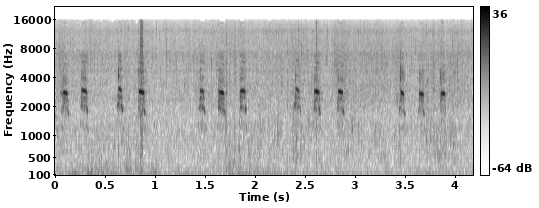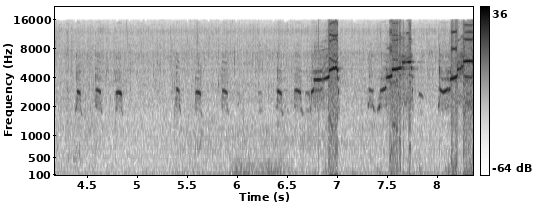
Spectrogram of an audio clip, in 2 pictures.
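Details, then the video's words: Blue ducks (Hymenolaimus malacorhynchos) in New Zealand bathing and calling, an unusual call for a duck: short, high whistled notes, often paired, about once a second, with splashing water bursts toward the end. "Blue Ducks (Hymenolaimus malacorhynchos) bathing and calling"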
